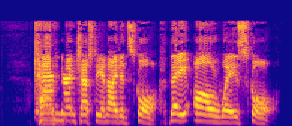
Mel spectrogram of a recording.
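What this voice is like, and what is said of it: Posh football commentator voice. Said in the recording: “my Clive Tyldesley impression ... That is horrifying, and it sounds like a member of the royal family was doing commentary”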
